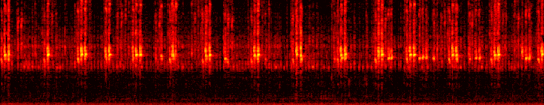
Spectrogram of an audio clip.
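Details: Live crickets making sharp, high chirps repeated roughly twice a second in a fairly steady pulse, each a short trilled burst, over a quiet background.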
